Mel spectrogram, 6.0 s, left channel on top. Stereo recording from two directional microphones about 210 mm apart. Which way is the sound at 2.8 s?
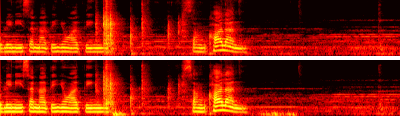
20° right (ahead or behind).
